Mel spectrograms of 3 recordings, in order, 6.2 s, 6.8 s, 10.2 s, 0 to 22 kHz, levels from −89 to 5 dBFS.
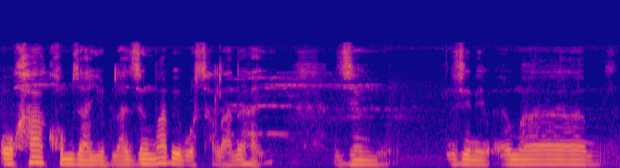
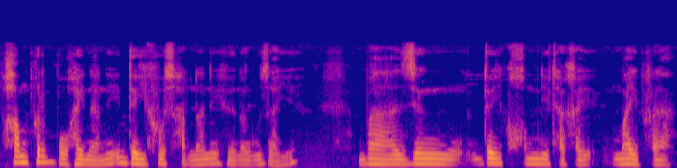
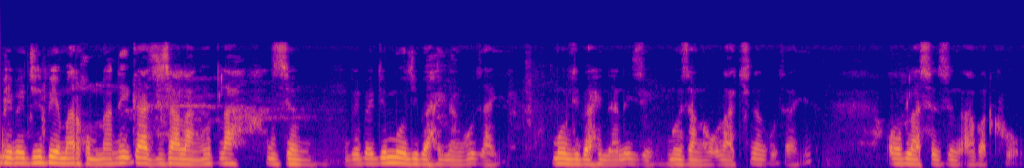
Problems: low volume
